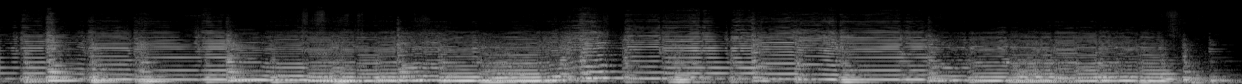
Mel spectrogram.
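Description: Two cellos playing a tango duet with the bow, with long held low notes under a moving melodic line.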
